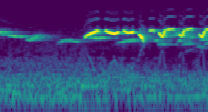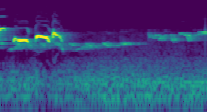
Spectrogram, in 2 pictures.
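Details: Agitated, hopping Oriental magpie-robin (kacer) singing to coax silent birds into song: a rich burst of looping whistled notes and quick slurred trills lasting about two seconds, then softer thin whistles over faint low rumble.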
